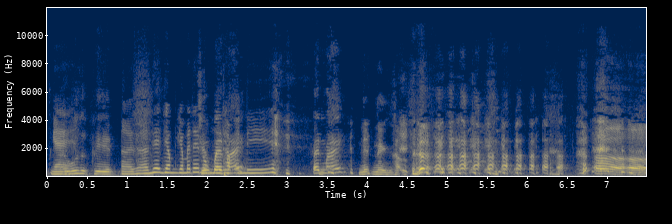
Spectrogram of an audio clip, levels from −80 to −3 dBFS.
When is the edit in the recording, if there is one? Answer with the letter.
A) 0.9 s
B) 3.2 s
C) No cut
A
